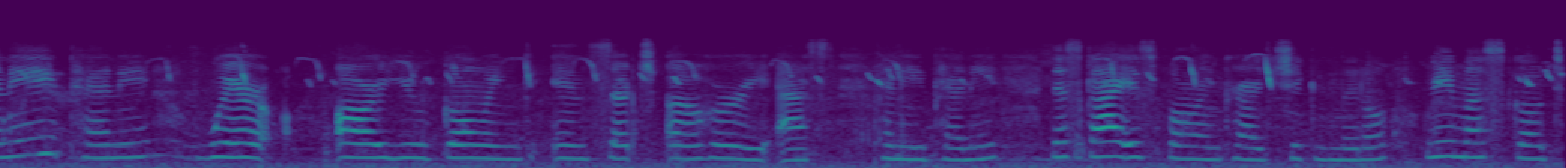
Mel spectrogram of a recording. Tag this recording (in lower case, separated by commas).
speech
